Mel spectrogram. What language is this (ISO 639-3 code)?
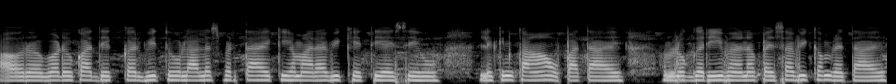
hin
